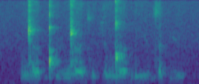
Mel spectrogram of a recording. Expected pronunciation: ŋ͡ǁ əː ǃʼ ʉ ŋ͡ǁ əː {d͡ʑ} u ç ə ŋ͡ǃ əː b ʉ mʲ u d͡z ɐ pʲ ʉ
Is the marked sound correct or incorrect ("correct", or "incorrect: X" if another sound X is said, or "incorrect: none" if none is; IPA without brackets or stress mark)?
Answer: incorrect: d͡z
